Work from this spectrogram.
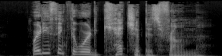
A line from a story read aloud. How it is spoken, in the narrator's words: with disgust and said, just sneering the whole time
